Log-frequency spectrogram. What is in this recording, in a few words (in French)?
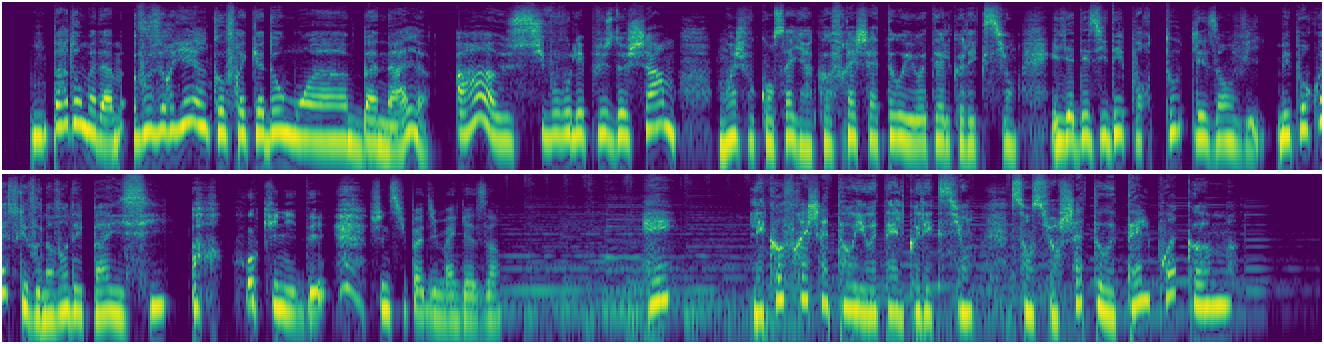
Vendeuse cliente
